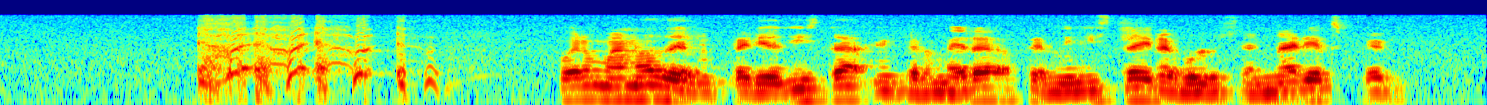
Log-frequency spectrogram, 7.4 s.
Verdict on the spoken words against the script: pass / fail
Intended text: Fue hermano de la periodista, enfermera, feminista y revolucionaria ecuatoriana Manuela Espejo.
fail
